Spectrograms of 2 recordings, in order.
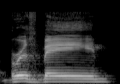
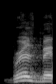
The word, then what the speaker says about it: Brisbane: one all right is it's Melbourne all right Melbourne like almost like almost like it's it's SP with like an e like a i in almost that's how you say it and Brisbane is like I say it's Brisbane it's not Brisbane so I'm let know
